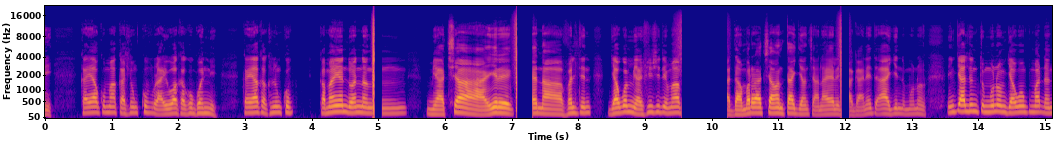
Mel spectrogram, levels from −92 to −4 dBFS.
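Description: Four wireless microphone squelch dropouts hit this speech, at 4.88, 6.97 (just after "mya ca"), 9.40 and 11.86 s. Each time the FM link fades, hiss rises briefly, then the receiver's squelch mutes everything for 0.12, 0.24, 0.69 and 0.12 s.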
